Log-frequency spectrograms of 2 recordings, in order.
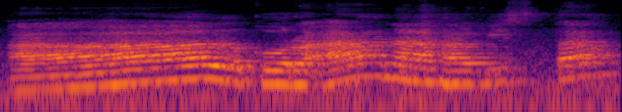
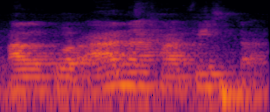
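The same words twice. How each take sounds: First: The opening vowel is drawn out long. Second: The opening vowel is said short. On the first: It asks whether the Quran has been memorized. "maka a-nya dibaca dengan digabungkan, dipanjangkan" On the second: It states that the Quran has been memorized. "ini bukan kalimat tanya ya. ... kalimat pengabaran"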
